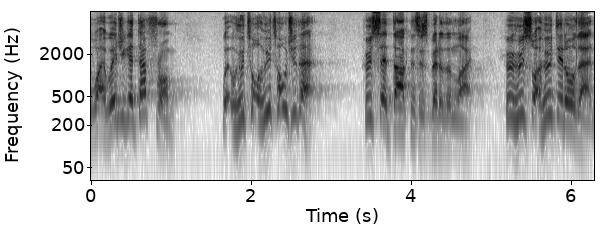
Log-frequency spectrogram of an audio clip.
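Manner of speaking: high, loud disbelief; incredulous exclamation. Real, not acted. Preacher asks the church in astonished disbelief. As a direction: demand it in disbelief.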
